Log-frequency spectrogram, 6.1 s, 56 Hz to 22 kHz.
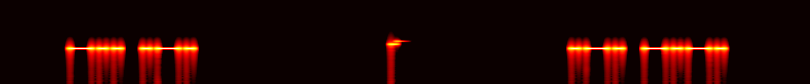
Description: Morse code, heard as a keyed tone, about 22 wpm, 700 Hz. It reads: DR RC
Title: Top Two Letter Combinations in Words 22wpm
